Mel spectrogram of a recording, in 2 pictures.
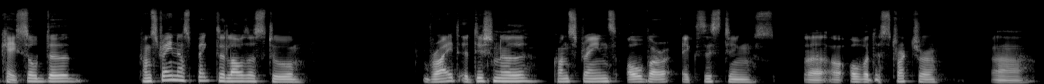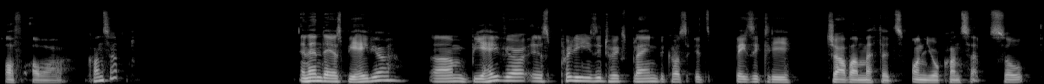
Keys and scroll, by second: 20.3 super+space.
